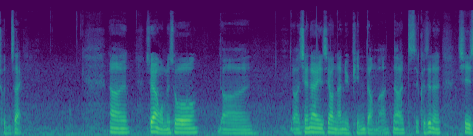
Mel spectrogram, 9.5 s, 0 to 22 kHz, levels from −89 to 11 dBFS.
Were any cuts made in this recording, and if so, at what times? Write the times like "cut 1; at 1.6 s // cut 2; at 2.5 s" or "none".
none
